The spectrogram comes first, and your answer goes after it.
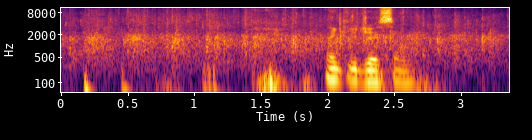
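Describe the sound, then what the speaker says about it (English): An audience at an evening father-son Catholic men's event gives a round of applause, a soft, fairly distant patter of clapping running steadily beneath someone speaking over a microphone. "We can give them a round of applause."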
